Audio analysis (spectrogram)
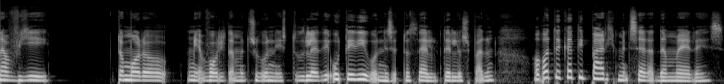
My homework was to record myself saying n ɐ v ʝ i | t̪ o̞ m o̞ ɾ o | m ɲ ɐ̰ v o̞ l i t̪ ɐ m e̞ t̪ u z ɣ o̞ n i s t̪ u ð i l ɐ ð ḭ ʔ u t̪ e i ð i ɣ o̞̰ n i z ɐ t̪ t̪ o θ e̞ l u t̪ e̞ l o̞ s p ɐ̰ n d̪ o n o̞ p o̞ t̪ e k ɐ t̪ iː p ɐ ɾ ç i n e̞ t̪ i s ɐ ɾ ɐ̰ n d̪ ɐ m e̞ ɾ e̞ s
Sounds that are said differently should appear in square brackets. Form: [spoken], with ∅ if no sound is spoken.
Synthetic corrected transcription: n ɐ v ʝ i | t̪ o̞ m o̞ ɾ o | m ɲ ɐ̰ v o̞ l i t̪ ɐ m e̞ t̪ u z ɣ o̞ n i s t̪ u ð i l ɐ ð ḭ ʔ u t̪ e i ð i ɣ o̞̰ n i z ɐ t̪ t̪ o θ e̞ l u t̪ e̞ l o̞ s p ɐ̰ n d̪ o n o̞ p o̞ t̪ e k ɐ t̪ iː p ɐ ɾ ç i [m] e̞ t̪ i s ɐ ɾ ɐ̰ n d̪ ɐ m e̞ ɾ e̞ s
